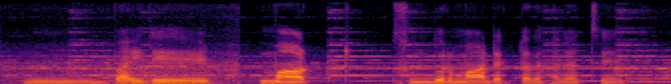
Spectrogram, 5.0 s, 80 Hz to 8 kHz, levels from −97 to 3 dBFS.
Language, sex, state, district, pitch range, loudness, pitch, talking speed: Bengali, female, West Bengal, Jhargram, 150-195 Hz, -30 LUFS, 155 Hz, 95 wpm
